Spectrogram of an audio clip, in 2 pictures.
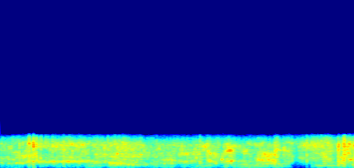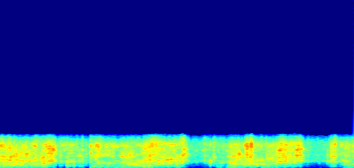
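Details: Pair of Rottweilers at play: continuous raspy, throaty growling with snorting and whimpering notes, rising and falling in intensity with a few short pauses.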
